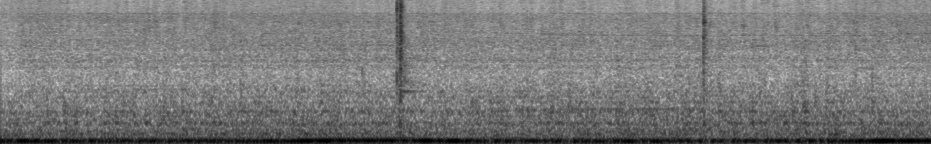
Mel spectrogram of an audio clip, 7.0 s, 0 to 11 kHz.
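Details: Le Mans green Mk1 Ford Escort petrol engine idling after fitting a standard crossmember and mounts in place of the World Cup competition crossmember, plus an electric fan kit. Steady, low, even rumble with no shake or knock. The body no longer shakes. Normal idle.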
